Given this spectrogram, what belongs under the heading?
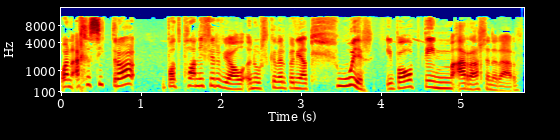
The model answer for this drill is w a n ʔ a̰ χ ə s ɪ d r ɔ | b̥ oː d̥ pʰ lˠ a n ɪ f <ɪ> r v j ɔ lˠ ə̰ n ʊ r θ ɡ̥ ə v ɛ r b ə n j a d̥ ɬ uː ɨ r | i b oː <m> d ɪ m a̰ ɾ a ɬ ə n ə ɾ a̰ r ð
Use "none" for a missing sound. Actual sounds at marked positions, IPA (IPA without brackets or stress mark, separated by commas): ɪ, b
